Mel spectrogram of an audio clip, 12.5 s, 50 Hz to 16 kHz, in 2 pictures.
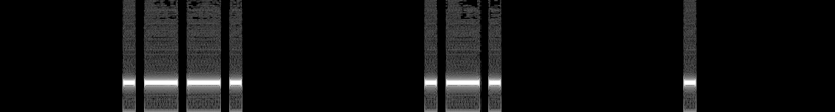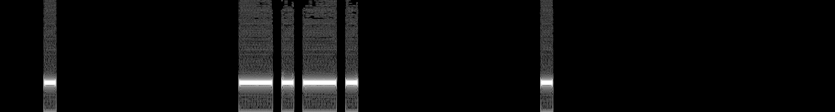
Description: Morse code, heard as a keyed tone, about 15 wpm, spaced as for 5 wpm, 1000 Hz. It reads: PREECE
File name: qotdfiles / 5wpm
